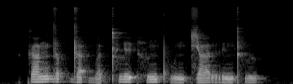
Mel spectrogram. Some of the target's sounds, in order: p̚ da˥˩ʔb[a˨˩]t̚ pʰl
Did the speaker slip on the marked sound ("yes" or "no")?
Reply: no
